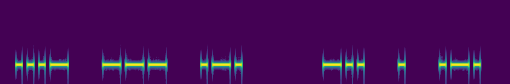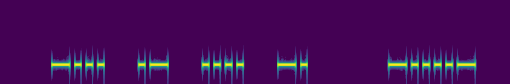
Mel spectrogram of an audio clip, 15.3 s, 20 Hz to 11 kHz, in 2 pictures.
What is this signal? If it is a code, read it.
Morse code, heard as a keyed tone, about 14 wpm, spaced as for 10 wpm, 680 Hz. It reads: VOR DER BAHN -
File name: Morsekurs / Witze / Witz 20 Februar 2024 50 F70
